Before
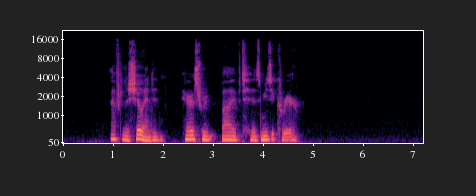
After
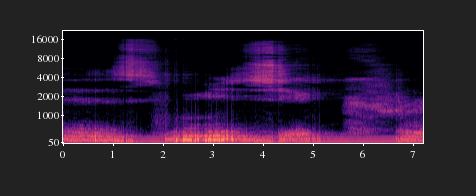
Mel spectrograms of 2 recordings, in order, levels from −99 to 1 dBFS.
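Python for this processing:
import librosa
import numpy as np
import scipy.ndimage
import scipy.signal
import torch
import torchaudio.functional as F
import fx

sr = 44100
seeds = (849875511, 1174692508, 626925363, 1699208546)

y = fx.paulstretch(x, sr, seeds[0], factor=11.0, window_s=0.05, from_s=3.76)
y = fx.add_hum(y, sr, base_hz=50, snr_db=11)
y = fx.level_steps(y, sr, step_db=12)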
